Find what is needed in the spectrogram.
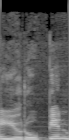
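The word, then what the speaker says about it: European: कैसे, जैसे मैंने बोला यूरोपियन, जब मैंने यूरोपियन बोला ना तो जो साउंड निकली वो य निकली है मेरी पहले, यूरोपियन।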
